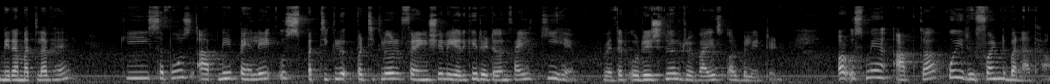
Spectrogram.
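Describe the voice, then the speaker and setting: A woman's fairly high voice with ordinary pitch variation, amid noticeable background noise. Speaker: chartered accountant. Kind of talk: educational explainer on tax law.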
